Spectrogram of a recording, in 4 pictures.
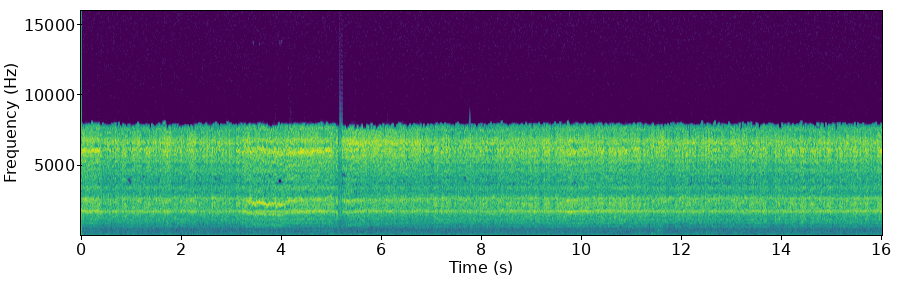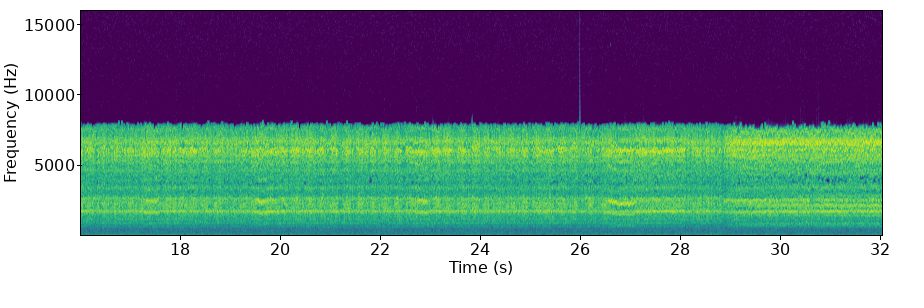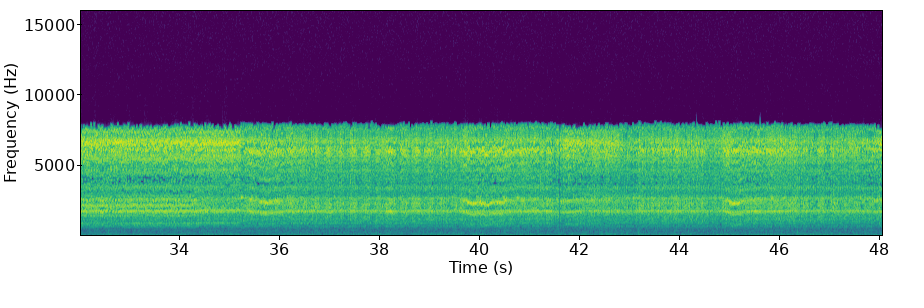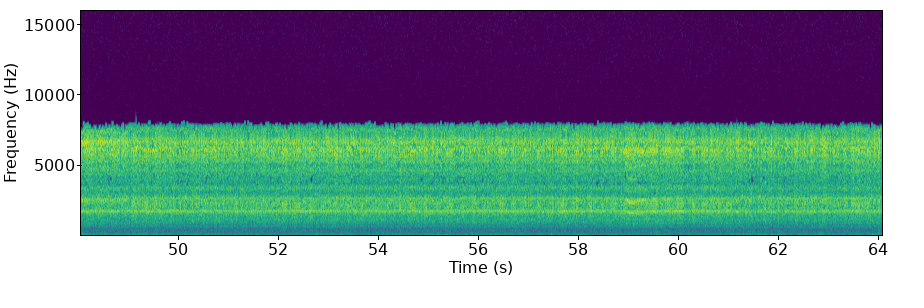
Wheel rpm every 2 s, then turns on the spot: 230, 230, 220, 230, 230, 230, 230, 230, 240, 230, 230, 230, 230, 230, 230, 210, 210, 220, 230, 230, 230, 230, 230, 230, 230, 230, 230, 230, 230, 230, 230, 230.
none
